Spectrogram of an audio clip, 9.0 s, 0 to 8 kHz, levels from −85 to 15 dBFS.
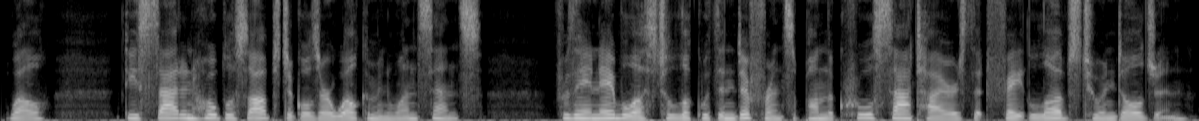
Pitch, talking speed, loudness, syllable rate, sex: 205 Hz, 195 wpm, -18 LUFS, 6.5 syllables/s, female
